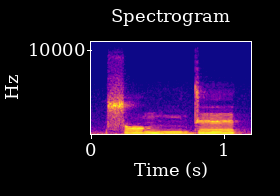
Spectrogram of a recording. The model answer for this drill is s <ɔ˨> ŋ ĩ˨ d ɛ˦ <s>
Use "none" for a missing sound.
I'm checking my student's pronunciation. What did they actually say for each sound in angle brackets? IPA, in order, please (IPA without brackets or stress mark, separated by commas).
ɔ˦, none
